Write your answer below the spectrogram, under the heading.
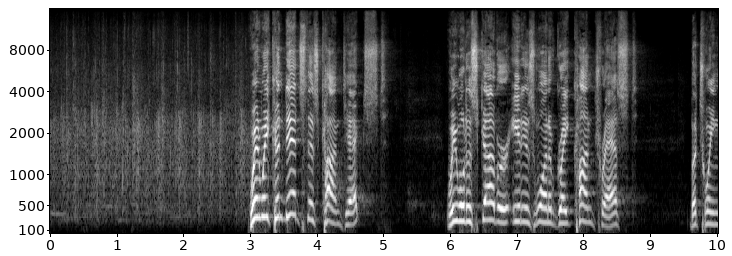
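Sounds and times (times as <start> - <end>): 
audience clapping hands in a room: 0.0 - 3.1
speech: 3.0 - 5.0, 6.0 - 8.8, 9.6 - 10.0.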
